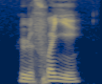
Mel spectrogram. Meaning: 1. hearth 2. lobby, foyer 3. home, domicile 4. household 5. source, centre, seat
- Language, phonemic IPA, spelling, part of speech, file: French, /fwa.je/, foyer, noun, Fr-foyer.ogg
